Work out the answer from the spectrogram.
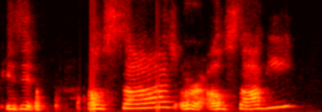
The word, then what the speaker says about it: Osage: Annie, my ancestry includes the is it Osage people of Missouri? Is it how you say it? Osage?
